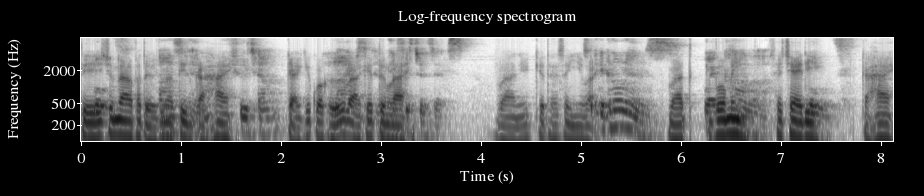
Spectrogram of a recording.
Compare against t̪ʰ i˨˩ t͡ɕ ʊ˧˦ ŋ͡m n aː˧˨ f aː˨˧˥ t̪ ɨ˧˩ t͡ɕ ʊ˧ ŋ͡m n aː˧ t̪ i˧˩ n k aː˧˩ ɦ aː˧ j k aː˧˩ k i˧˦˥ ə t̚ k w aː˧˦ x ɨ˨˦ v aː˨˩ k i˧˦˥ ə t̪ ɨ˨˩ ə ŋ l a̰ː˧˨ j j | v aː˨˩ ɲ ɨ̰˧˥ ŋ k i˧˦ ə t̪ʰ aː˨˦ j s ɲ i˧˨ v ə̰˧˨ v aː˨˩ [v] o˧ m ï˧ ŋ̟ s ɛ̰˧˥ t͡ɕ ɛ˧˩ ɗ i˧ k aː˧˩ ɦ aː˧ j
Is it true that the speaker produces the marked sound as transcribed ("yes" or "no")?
yes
